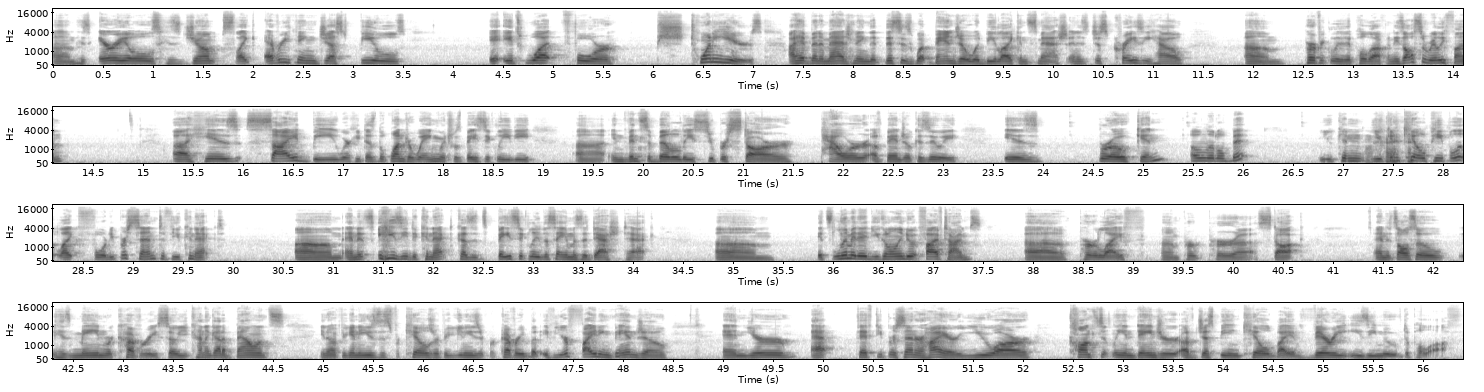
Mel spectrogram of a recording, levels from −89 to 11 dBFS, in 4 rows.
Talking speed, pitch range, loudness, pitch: 185 wpm, 130-160 Hz, -24 LUFS, 140 Hz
